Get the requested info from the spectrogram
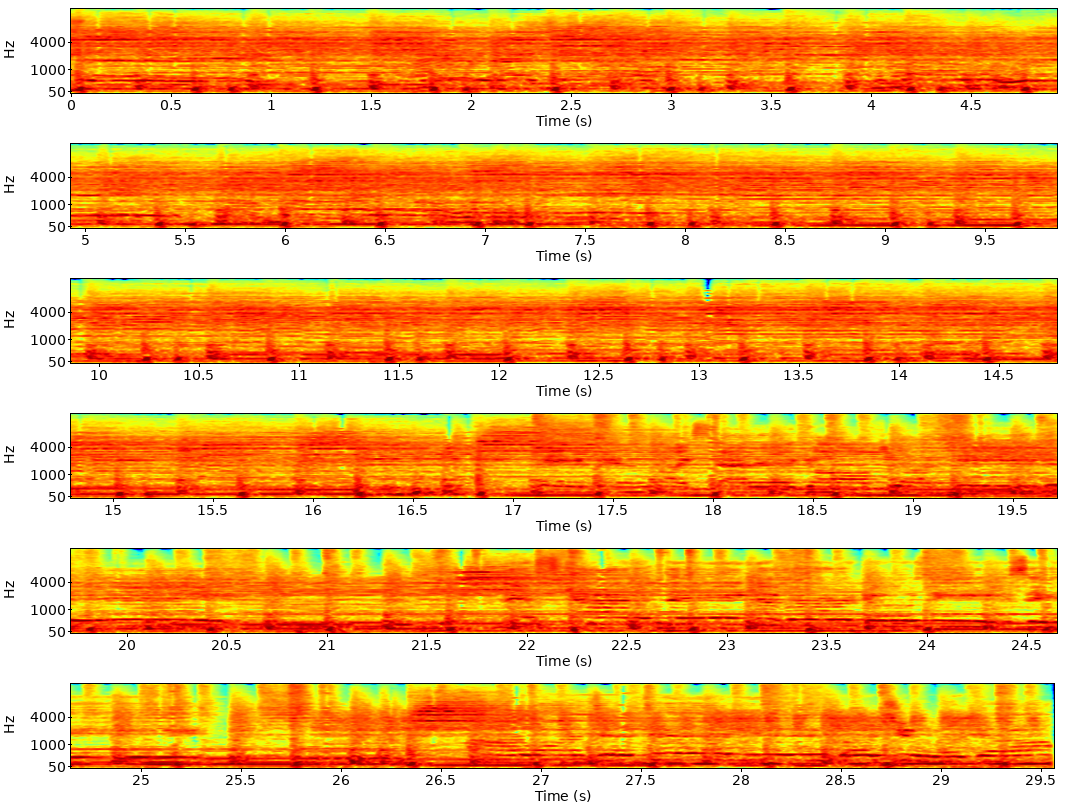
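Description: A punk-rock band playing live: electric guitar, bass guitar and drum kit, with a steady drum beat and no sung words.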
